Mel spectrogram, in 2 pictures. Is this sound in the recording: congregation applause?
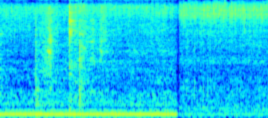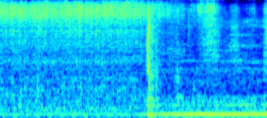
no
